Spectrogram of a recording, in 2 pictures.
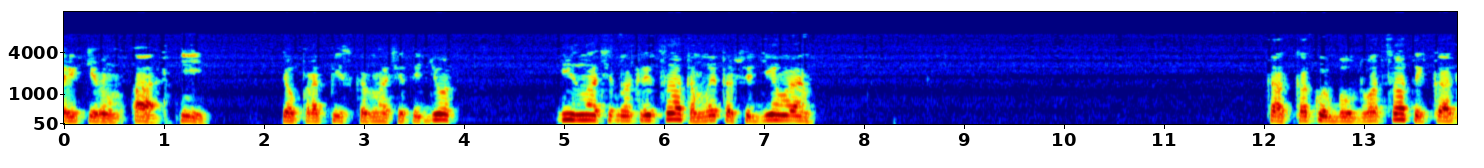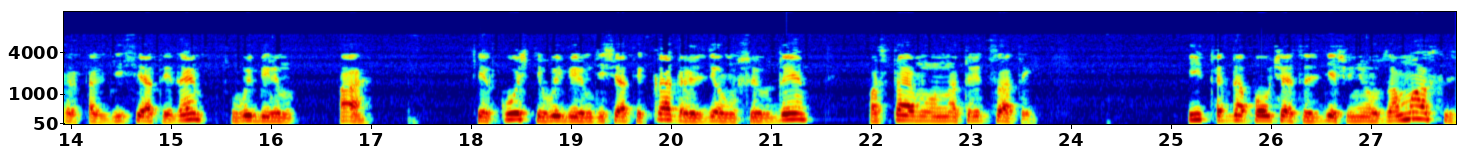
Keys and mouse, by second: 0.5 a, 1.1 i, 2.1-5.8 drag, 7.5 click, 12.5 click, 14.3 click, 15.6 click, 16.9 a, 17.6 shift+middle click, 19.0 click, 20.9 shift+d, 24.5 click, 25.8 click, 27.0 click.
